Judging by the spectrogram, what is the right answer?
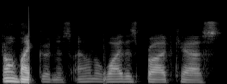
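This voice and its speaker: A man's voice: medium pitch, level tone, brisk. A man co-hosting a live online auction in casual, brief remarks, his voice hollow and tunnel-like from a glitchy broadcast feed. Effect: hollow, tunnel-like sound from a glitchy broadcast feed. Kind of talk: casual live-stream chat. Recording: dull, muffled stream audio.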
